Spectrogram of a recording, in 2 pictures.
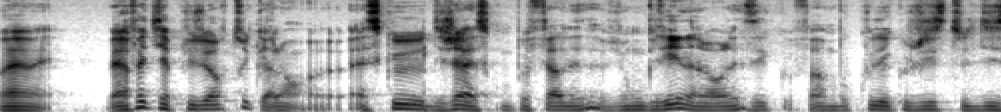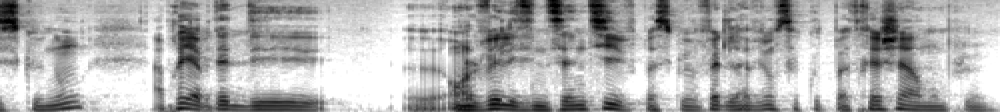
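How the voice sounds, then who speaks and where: At a very fast pace, a man speaks in a fairly low pitch, somewhat breathy with a dark, mellow tone and ordinary pitch variation. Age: 20s. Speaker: podcast host. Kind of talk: casual interview chat. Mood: casual, conversational. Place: studio. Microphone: studio mic.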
